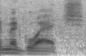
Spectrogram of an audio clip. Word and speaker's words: miigwech: I'd say miigwech. Miigwech. Yeah, I Miigwech. mean I don't say it, but I mean that's in Anishinaabe Moine is miigwech. Miigwech. And if you want to say a big miigwech, that's Chi-miigwech.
